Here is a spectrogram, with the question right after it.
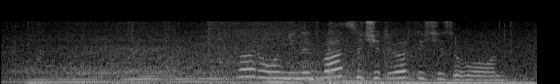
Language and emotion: Russian, sad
